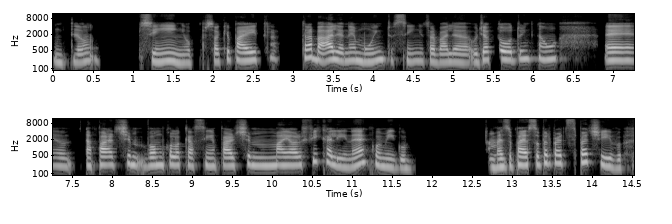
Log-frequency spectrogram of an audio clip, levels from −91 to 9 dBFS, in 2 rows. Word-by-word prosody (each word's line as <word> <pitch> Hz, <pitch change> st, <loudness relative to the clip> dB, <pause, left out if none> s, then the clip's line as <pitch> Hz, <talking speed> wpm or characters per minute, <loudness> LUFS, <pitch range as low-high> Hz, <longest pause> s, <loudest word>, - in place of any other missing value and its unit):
então, 180 Hz, +1 st, -5 dB, 0.6 s
sim, 195 Hz, -2 st, -1 dB
o 170 Hz, -, -8 dB
só 195 Hz, -1 st, -1 dB
que 230 Hz, +4 st, -6 dB
o -, -, -13 dB
pai 215 Hz, 0 st, +3 dB, 0.6 s
trabalha, 225 Hz, -5 st, +5 dB
né, 210 Hz, +1 st, -3 dB
muito 210 Hz, +3 st, -3 dB
assim 200 Hz, 0 st, -8 dB
e 200 Hz, -, -11 dB
trabalha 185 Hz, -1 st, -2 dB
o 185 Hz, -, -3 dB
dia 220 Hz, +4 st, +1 dB
todo, 225 Hz, 0 st, +1 dB
então, 240 Hz, 0 st, -4 dB, 0.6 s
eh, 210 Hz, -1 st, +4 dB, 0.3 s
a 210 Hz, -, +1 dB
parte 225 Hz, +3 st, +3 dB
vamos 215 Hz, -1 st, -1 dB
colocar 220 Hz, -1 st, -1 dB
assim, 205 Hz, 0 st, -6 dB
a 200 Hz, -, -8 dB
parte 205 Hz, +3 st, +2 dB
maior 215 Hz, +1 st, +1 dB
fica 295 Hz, +2 st, -4 dB
ali, 195 Hz, -5 st, -1 dB
né, 240 Hz, +9 st, +3 dB
comigo, 185 Hz, -10 st, -4 dB, 1.0 s
mas 185 Hz, +1 st, +1 dB
o -, -, -5 dB
pai 220 Hz, +2 st, +7 dB
é -, -, +1 dB
superparticipativo. 245 Hz, -4 st, 0 dB
210 Hz, 145 wpm, -24 LUFS, 195-225 Hz, 1.0 s, pai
